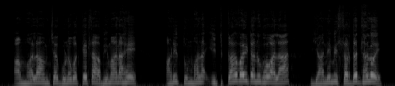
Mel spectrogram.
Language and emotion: Marathi, surprised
